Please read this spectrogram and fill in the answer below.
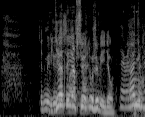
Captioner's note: sighs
